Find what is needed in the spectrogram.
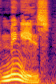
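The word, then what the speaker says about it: Menzies: I mean I know that that's how they pronounce it up there because there's a news agents called menes and they call it mingies which is not the nicest name for a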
